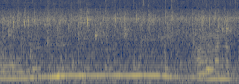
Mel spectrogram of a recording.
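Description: Water running steadily in a bathroom, a constant hiss, with a single held hummed note low beneath it for about a second in the middle.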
